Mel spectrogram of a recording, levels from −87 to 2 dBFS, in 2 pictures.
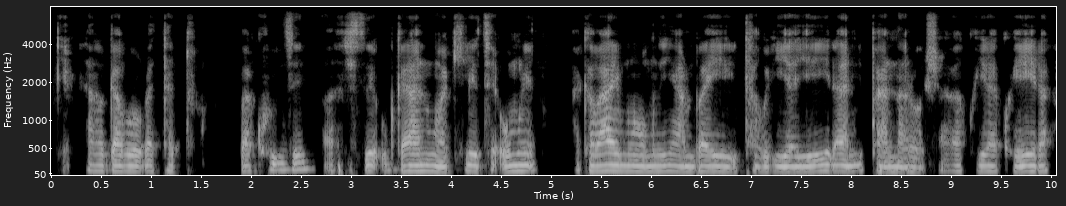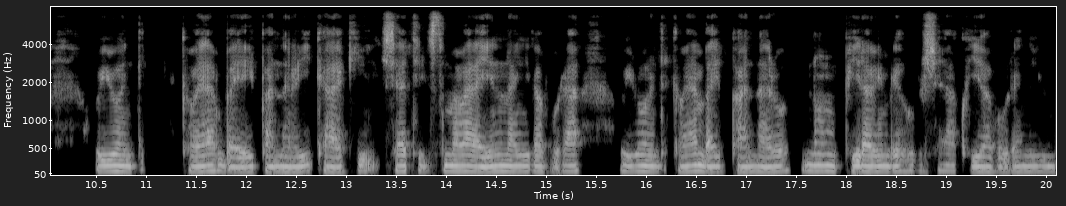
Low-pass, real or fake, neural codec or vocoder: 7.2 kHz; fake; codec, 16 kHz, 4.8 kbps, FACodec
